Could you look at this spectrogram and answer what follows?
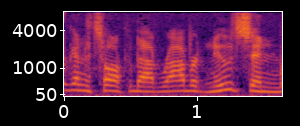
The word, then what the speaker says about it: Knudsen: It's spelled K-N-U-D-S-E-N. I often say Knudsen because it seems like the logical way to pronounce it, but right.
